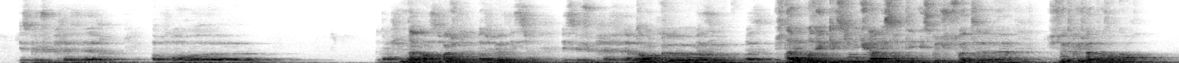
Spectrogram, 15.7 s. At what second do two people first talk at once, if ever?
5 s

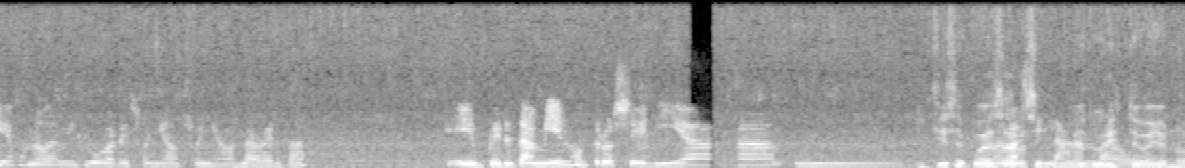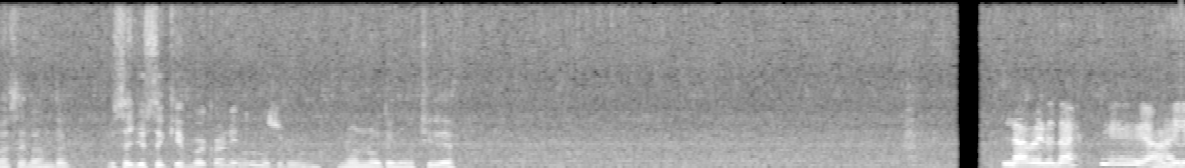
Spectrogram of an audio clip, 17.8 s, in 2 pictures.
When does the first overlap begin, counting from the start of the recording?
7 s

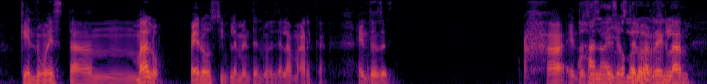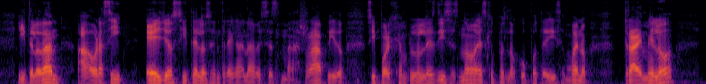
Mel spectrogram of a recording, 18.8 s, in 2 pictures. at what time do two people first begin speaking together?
8 s

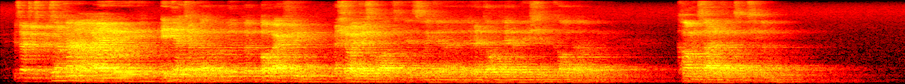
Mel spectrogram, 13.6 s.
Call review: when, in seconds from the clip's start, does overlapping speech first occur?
1 s

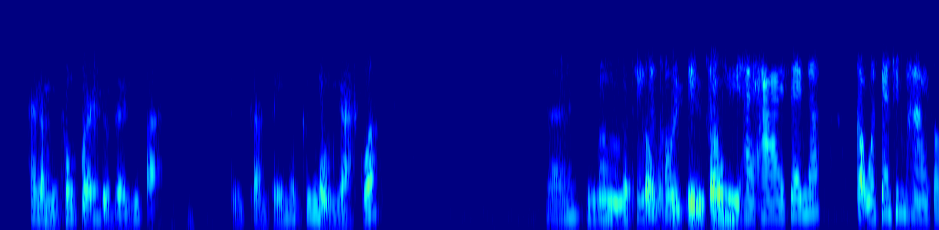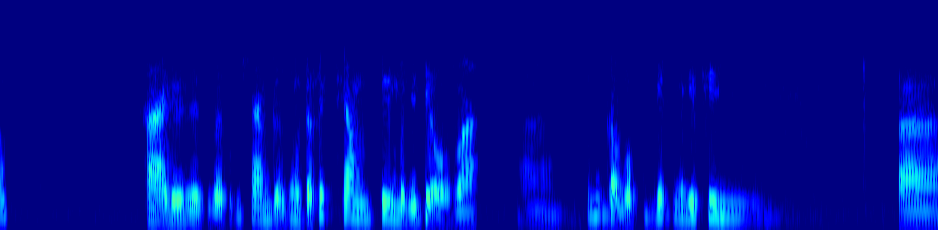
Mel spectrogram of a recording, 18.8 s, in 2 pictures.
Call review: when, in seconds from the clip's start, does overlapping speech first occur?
6 s

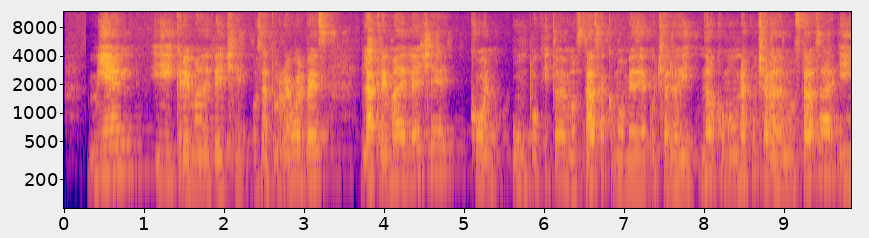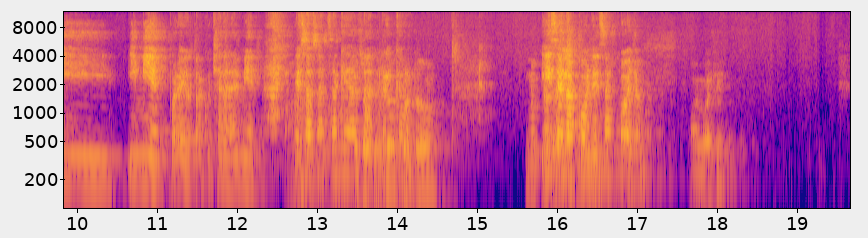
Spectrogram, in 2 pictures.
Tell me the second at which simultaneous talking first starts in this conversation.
13 s

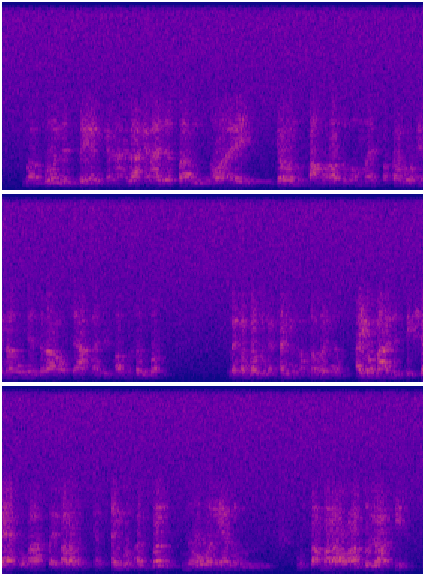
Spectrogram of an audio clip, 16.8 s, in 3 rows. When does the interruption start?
none

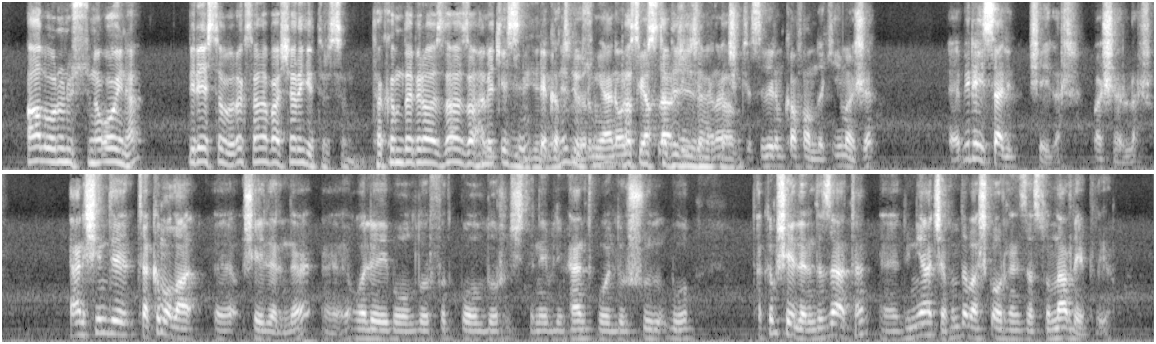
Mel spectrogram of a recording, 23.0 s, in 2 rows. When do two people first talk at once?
5 s

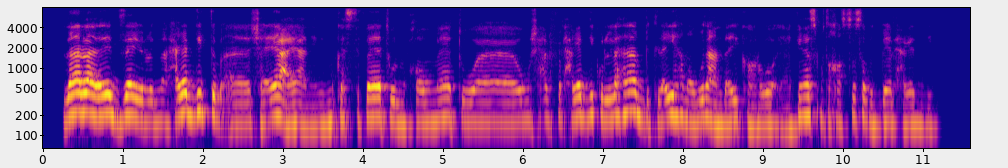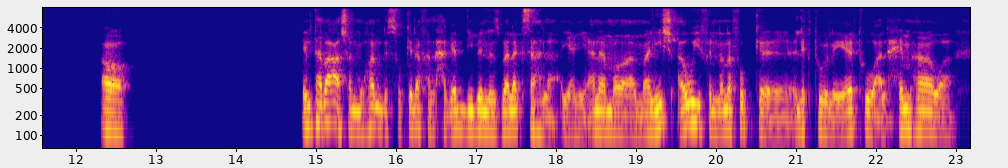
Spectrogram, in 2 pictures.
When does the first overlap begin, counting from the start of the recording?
none

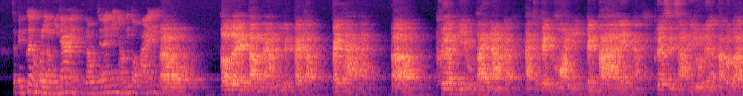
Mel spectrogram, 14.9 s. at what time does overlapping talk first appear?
none

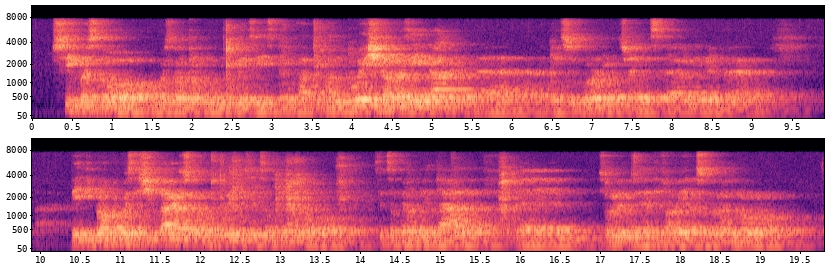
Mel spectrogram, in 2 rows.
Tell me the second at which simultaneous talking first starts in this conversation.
none

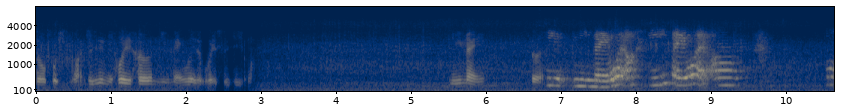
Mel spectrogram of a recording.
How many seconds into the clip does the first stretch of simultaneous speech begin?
none

